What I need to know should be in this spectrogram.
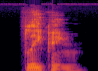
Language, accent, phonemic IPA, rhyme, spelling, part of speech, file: English, Australia, /ˈbliːpɪŋ/, -iːpɪŋ, bleeping, verb / adjective / noun, En-au-bleeping.ogg
- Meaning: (verb) present participle and gerund of bleep; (adjective) A generic intensifier which can be substituted for any profane intensifier; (noun) An instance of bleeping; a sound that bleeps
